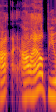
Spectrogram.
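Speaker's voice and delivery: plain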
